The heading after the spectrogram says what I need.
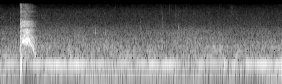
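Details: A single short, sharp, partly stifled cough near the start, then quiet with a steady low hum, from someone recovering from a collapse at work who links the coughs to dirt and dust in the body; isolated suppressed cough.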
